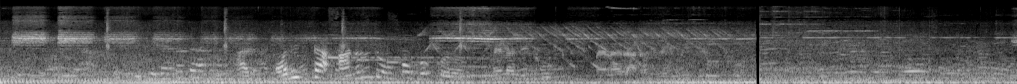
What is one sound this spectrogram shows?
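A crowd of people chatters nearby on a busy street.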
